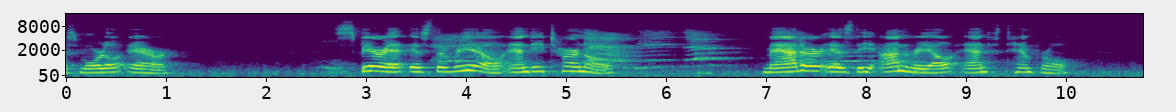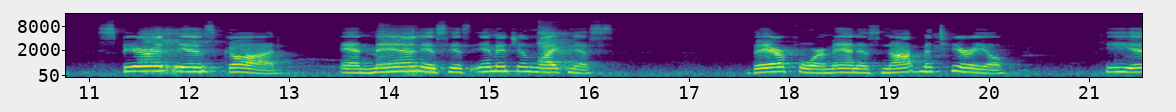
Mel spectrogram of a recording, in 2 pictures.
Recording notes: The Sunday service audio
